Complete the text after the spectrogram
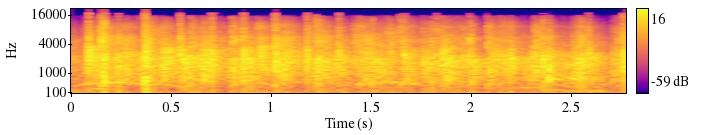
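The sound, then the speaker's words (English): An audience at a live event applauds on the presenter's request: many hands clapping at once in a dense, steady, fairly loud wash of sharp claps that continues without a break, with no voices over it. “So could I have a clap, please?”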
